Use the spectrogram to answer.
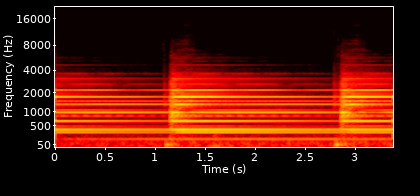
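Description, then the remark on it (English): A large bell is struck twice, rung to mark the Phillies' strong finish to an early-season homestand, each clang blooming into a rich, sustained ringing tone that hangs between strikes. Loud, with no voices. “So let's ring the bell for a strong finish to an early season homestand.”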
